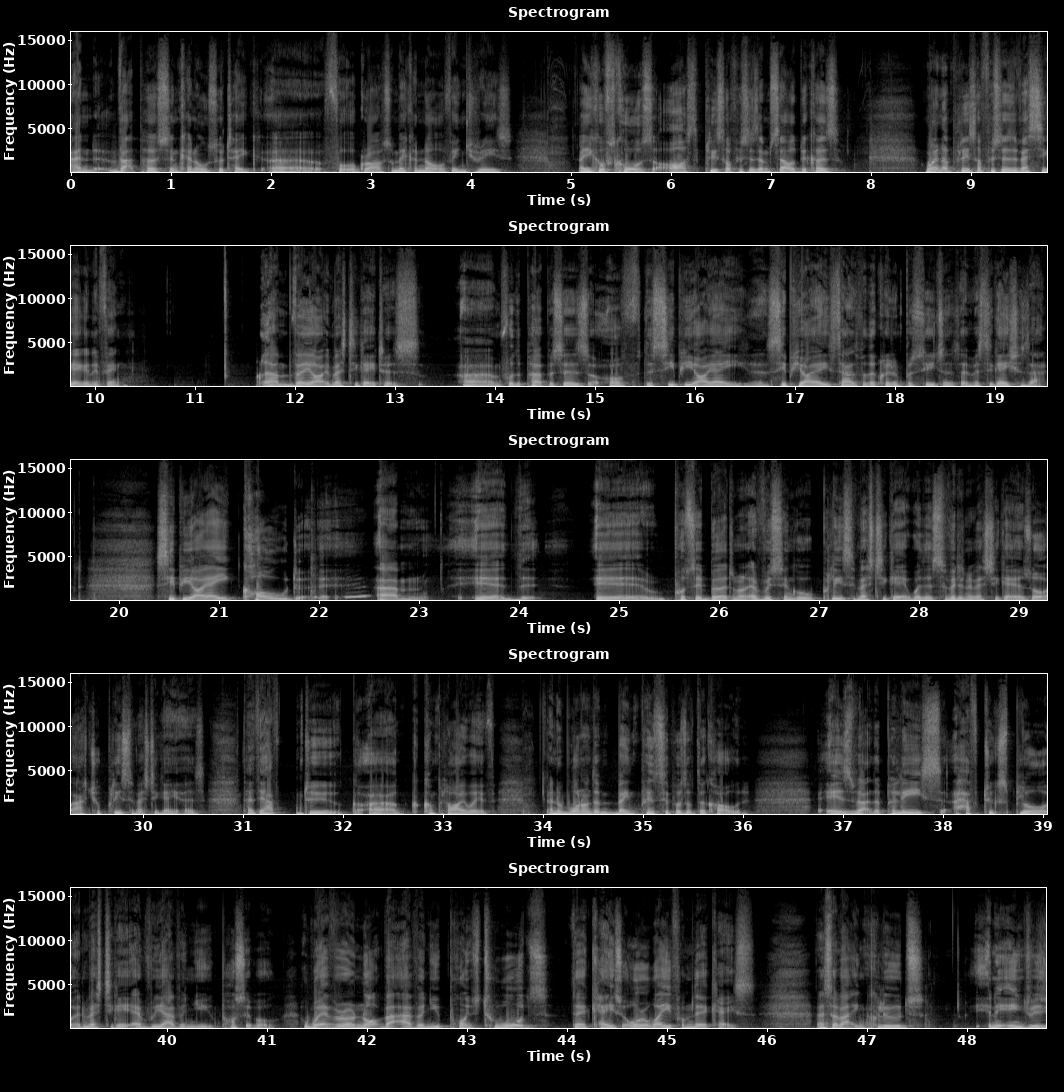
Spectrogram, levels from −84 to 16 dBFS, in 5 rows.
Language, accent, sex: English, British, male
